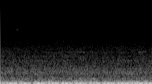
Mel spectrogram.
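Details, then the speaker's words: Wagon with service engine soon light: rough, uneven lumpy petrol idle; scanner showed code P0303, cylinder 3 misfire. "I can't read the digital dash I don't know I don't know if there's a check engine light or whatever but um it really does sound like a misfire so I"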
